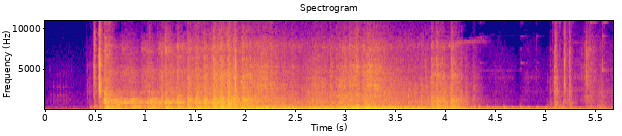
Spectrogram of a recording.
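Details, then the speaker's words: 1982 VW Rabbit diesel, cold start with cold choke out after glow plugs: cranks, catches and runs rough about three seconds, then revs sag and it dies; won't hold idle. "and to die out now I'm going to give it a little gas after I get it started now it acts like it wants to run a little bit actually so we'll see what's going on"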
